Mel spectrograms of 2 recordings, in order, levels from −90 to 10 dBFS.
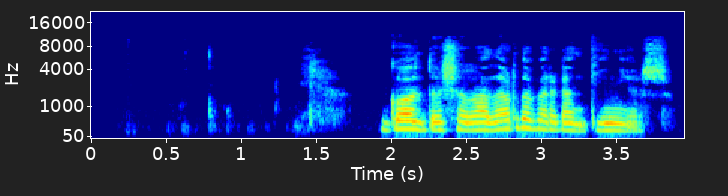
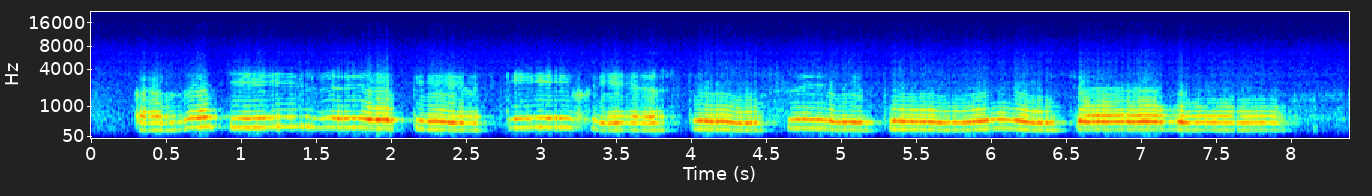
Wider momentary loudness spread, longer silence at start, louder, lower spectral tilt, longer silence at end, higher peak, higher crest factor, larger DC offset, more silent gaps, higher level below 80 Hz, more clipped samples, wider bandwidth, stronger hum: about the same, 7 LU vs 8 LU; first, 1.45 s vs 0.3 s; second, -26 LUFS vs -21 LUFS; second, -5 dB/octave vs -7 dB/octave; second, 0.15 s vs 0.4 s; second, -8 dBFS vs -4 dBFS; first, 22 dB vs 16 dB; neither; neither; first, -70 dBFS vs -80 dBFS; neither; first, 10.5 kHz vs 6.8 kHz; neither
